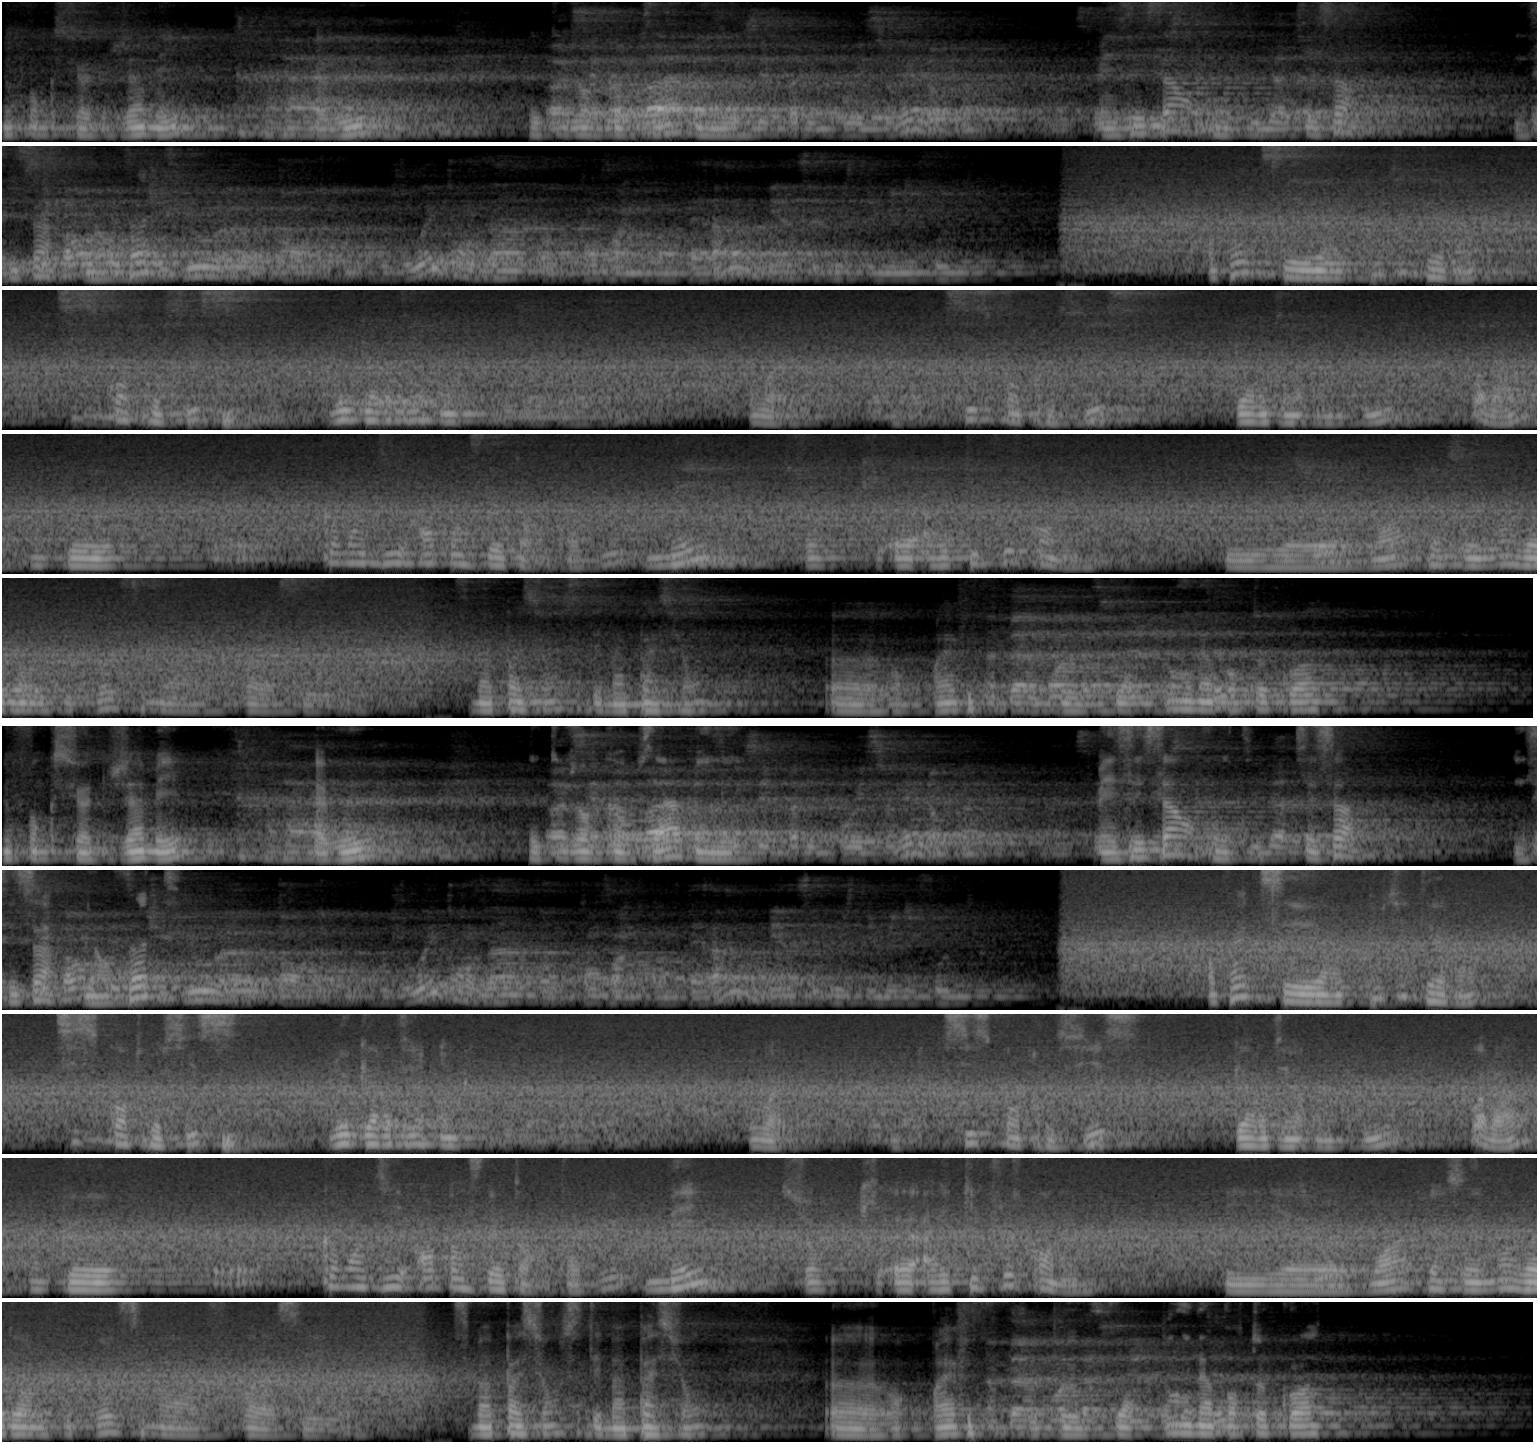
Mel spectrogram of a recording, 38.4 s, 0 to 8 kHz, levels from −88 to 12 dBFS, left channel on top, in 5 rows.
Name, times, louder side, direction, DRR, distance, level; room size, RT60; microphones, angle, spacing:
voice 1, 0.0-1.9 2.6-3.7 5.5-6.1 6.5-6.8 7.6-8.4 13.7-15.1 15.6-16.7 17.0-17.7 19.1-19.3 20.0-21.0 21.5-24.4 24.6-26.6 26.9-28.5 29.1-35.6 36.0-37.3, right 5 dB, 70° right, 8 dB, 0.6 m, -35 dB
voice 2, 1.2-1.9 2.2-4.9 5.2-6.8 7.6-12.4 15.7-16.0 16.9-17.4 17.8-18.5 19.2-19.4 19.7-20.0 20.3-20.4 29.2-30.3 35.6-36.8, equal, 5° right, -9 dB, 1.1 m, -40 dB
sound 1, 13.0-32.8, right 4 dB, 35° right, 0.7 m, -39 dB
23.5 x 10.0 x 2.6 m, 2.9 s
head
